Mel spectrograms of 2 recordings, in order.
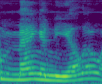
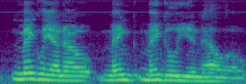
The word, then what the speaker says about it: Manganiello: And Joe Manganiello, I believe it's pronounced, as Full Metal Mickey.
